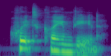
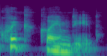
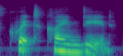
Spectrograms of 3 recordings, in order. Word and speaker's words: quitclaim deed: We want to make sure we pronounce this quitclaim deed, not quitclaim deed. It's not called a quitclaim deed. That's a huge misnomer in the industry. The correct term is quitclaim deed.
